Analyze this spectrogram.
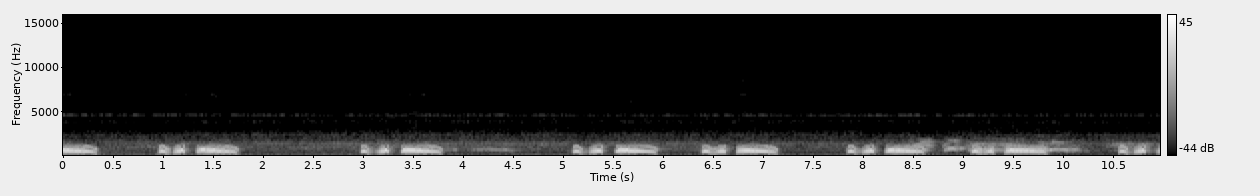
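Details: Decoy spotted dove calling to attract wild doves, a run of cooing phrases, each two or three quick soft notes ending in a longer rolling coo, separated by short pauses, low pitched and clear against silence.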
